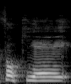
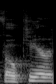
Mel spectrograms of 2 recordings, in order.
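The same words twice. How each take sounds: First: The name is said in a French-style way. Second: The name is said the local Virginia way.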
